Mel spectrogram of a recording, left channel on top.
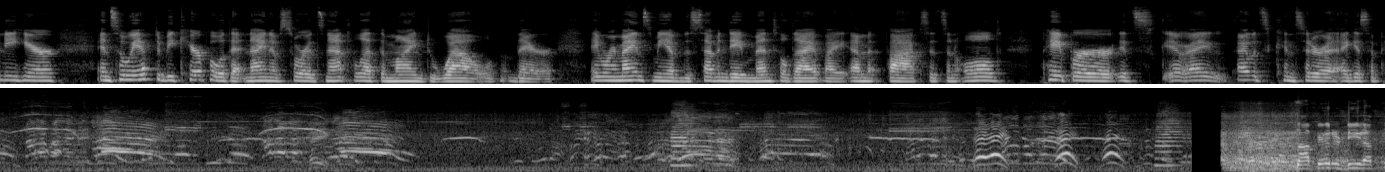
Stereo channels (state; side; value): different; both; correlation -0.01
